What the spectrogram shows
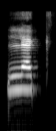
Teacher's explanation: Lak for fatha upon jaws, attach it kaf. Kaf will get sifa of hums, and hums is flow of breath.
